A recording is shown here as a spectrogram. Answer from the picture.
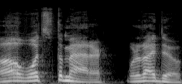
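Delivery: flat, unenthusiastic put-on voice. Imitating the person about to be called answering the phone: imitating Dave Cullinane unenthused. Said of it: "he's so excited now".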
